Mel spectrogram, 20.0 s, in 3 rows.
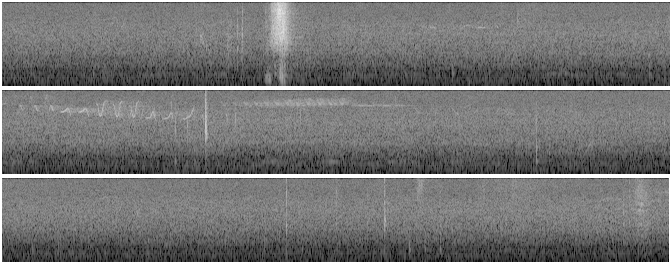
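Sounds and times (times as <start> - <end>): songbird singing: 0.3 - 2.3, 3.2 - 13.2, 19.0 - 20.0.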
